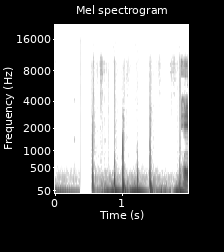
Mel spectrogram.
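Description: Plastic stylus tapping and clicking on a tablet screen while handwriting: a quick, irregular run of sharp taps over a steady low hum.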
